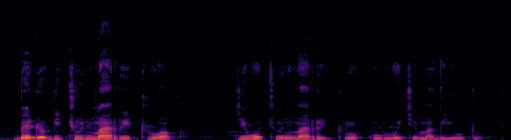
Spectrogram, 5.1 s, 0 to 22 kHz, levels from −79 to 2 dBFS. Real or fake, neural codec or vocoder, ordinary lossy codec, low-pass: real; none; none; none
